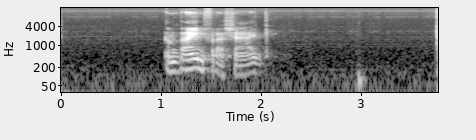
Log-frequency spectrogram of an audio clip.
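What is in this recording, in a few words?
"dyin", Scottish slang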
